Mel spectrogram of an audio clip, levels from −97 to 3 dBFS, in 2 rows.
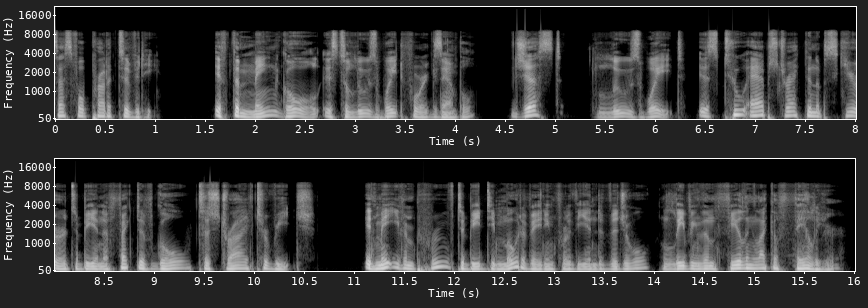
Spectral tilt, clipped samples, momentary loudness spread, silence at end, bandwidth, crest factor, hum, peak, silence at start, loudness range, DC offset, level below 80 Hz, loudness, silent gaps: -5 dB/octave; under 0.1%; 9 LU; 0.15 s; 9.6 kHz; 22 dB; none; -2 dBFS; 0 s; 2 LU; under 0.1%; -38 dBFS; -24 LUFS; 5.26-5.30 s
